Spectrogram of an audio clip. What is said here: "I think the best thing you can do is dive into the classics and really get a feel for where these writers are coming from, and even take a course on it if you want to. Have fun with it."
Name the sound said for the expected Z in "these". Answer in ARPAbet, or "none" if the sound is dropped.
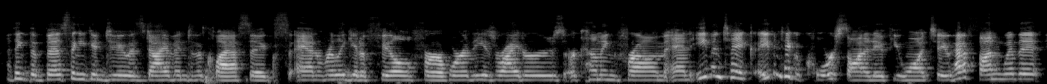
Z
